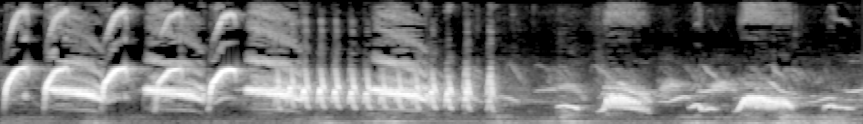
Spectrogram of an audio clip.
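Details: Caged Chinese hwamei in full song, said to be free of faults: repeated loud swooping notes, then a fast rattling trill, followed by looping whistled phrases.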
